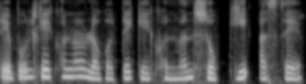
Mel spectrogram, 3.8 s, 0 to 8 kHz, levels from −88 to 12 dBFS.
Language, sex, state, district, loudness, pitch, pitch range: Assamese, female, Assam, Kamrup Metropolitan, -18 LUFS, 220 Hz, 205-250 Hz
